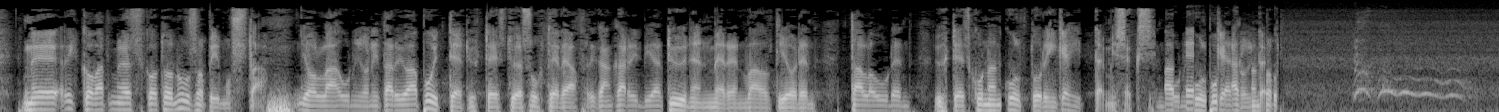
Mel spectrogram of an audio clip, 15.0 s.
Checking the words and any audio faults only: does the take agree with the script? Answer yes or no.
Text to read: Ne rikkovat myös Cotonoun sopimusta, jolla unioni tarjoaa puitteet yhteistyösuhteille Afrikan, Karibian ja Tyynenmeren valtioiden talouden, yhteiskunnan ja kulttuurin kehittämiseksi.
no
